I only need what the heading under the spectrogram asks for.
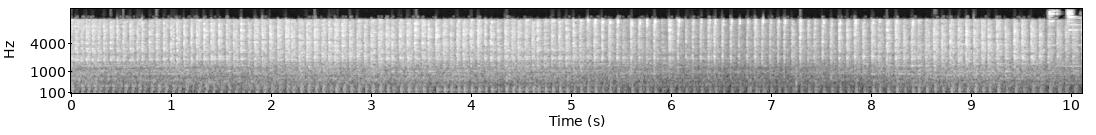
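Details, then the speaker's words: Honda New Megapro carbureted single-cylinder, bored up to 61 mm with a KLX 61 piston, after overheating: rough idle with a harsh, uneven clattering friction rattle on every beat. The piston and bore are damaged; a BRT 200cc kit is awaited. "Suaranya sangat tidak asik sekali ya, ini sangat menggeletek ya. Suara yang sangat mengiris hati ya."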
